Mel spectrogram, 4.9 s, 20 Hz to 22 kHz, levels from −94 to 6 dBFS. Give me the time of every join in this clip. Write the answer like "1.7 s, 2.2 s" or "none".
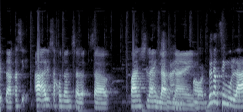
4.0 s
